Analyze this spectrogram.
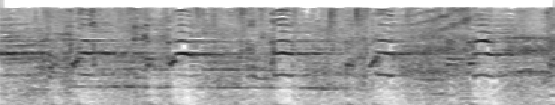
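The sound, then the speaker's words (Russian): A hen clucks loudly and continuously in a run of repeated throaty clucks and cackling calls with a steady rhythm, alone without talk. “Вот, например, курица, которая подает голос так.”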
